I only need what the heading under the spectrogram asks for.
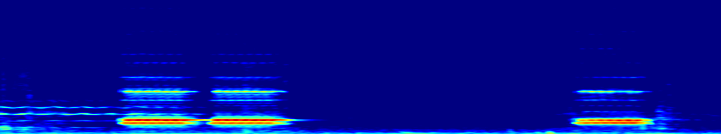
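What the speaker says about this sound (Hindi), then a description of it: "क्या है यहाँ त्रिपाठी, ये कोई समय है फोन करने का?" A telephone bell rings in an office in a Hindi TV comedy serial: three loud, close double-trill bursts with short gaps between them, and no talking.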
